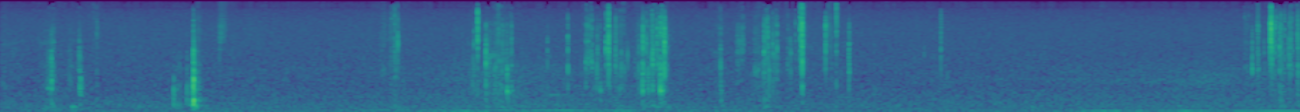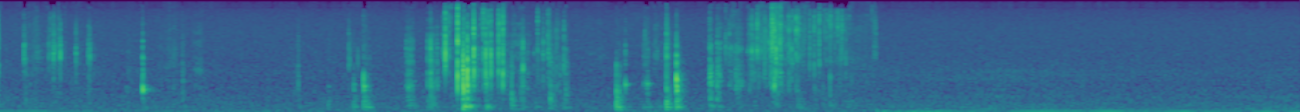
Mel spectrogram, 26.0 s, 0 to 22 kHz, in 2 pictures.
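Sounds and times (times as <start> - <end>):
packaging crinkling and rustling: 4.7 - 8.6, 12.4 - 14.0, 16.4 - 21.8.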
